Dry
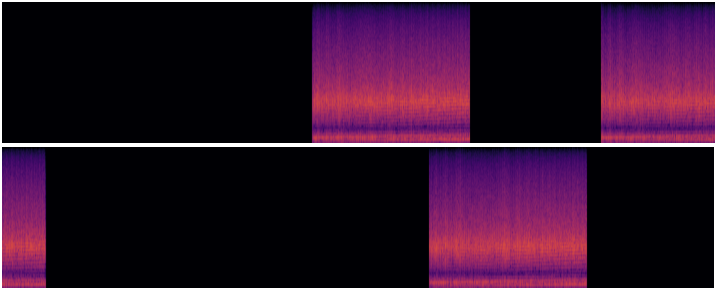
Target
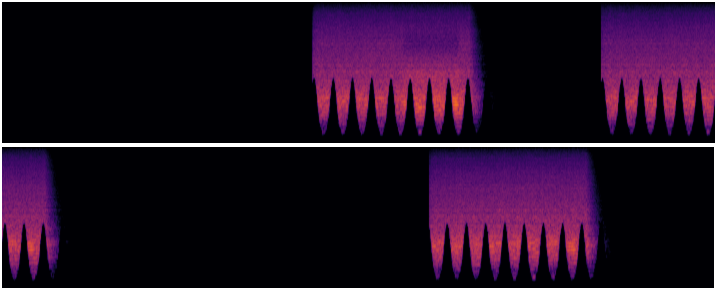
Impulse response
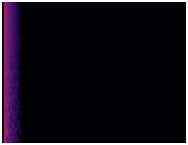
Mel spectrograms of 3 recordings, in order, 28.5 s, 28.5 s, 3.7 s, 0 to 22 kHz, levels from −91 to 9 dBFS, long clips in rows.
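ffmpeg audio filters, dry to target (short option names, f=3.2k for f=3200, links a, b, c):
-filter_complex "[0:a]asettb=1/sr,asplit=3[a][b][c];[a]atrim=end=8.024[d];[b]atrim=start=8.02:end=9.12,asetpts=PTS-STARTPTS,afade=t=in:d=0.004:c=qsin,afade=t=out:st=1.096:d=0.004:c=qsin,equalizer=f=1k:t=o:w=0.67:g=8,equalizer=f=2.5k:t=o:w=0.67:g=5,equalizer=f=6.3k:t=o:w=0.67:g=-7[e];[c]atrim=start=9.116[f];[d][e]acrossfade=d=0.004:c1=hsin:c2=qsin[g];[g][f]acrossfade=d=0.004:c1=qsin:c2=hsin[h];[1:a]atrim=start_sample=2205[i];[h][i]afir=irnorm=-1:irlink=0,afftfilt=real='re*gte(b*sr/1024,320*pow(2500/320,0.5+0.5*sin(2*PI*2.6*pts/sr)))':imag='im*gte(b*sr/1024,320*pow(2500/320,0.5+0.5*sin(2*PI*2.6*pts/sr)))':win_size=1024:overlap=0.75,volume=-4.5dB"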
